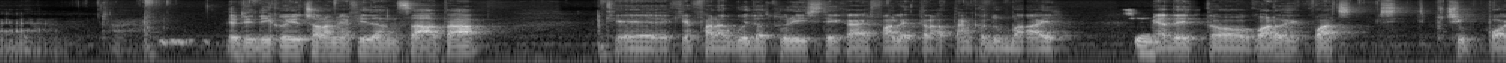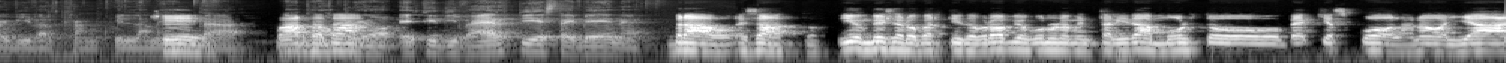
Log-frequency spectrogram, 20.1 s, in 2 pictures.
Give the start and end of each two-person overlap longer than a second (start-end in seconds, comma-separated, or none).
11.0-12.6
